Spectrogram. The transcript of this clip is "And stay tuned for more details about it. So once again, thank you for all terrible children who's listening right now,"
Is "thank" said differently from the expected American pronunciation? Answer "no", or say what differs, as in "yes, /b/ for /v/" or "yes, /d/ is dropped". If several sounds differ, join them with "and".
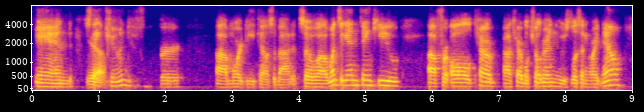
no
